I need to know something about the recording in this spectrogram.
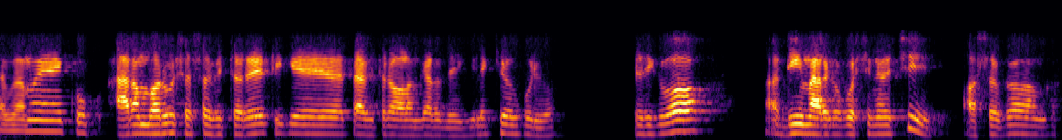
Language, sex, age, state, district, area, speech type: Odia, male, 45-60, Odisha, Dhenkanal, rural, conversation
